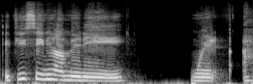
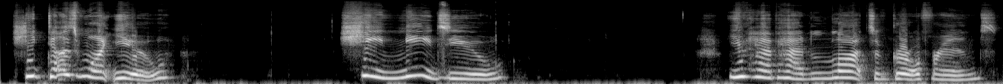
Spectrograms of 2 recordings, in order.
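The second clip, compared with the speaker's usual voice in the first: higher, slow, hammed-up girl voice; mock girly pleading; 10 semitones higher, slower than usual. Girl assuring Nick she wants him, slow mock girly voice. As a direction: drag it out like a melodramatic teen.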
